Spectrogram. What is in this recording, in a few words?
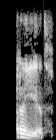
"read", Anglo Saxon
